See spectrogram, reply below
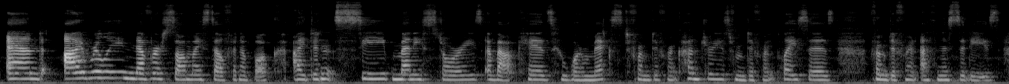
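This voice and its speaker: A woman's voice: fairly high pitch, fairly even intonation, moderate pace, pushed and bright. A woman author raised in Minnesota speaking earnestly about why she wrote her book. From Minnesota, USA. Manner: earnest, heartfelt.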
